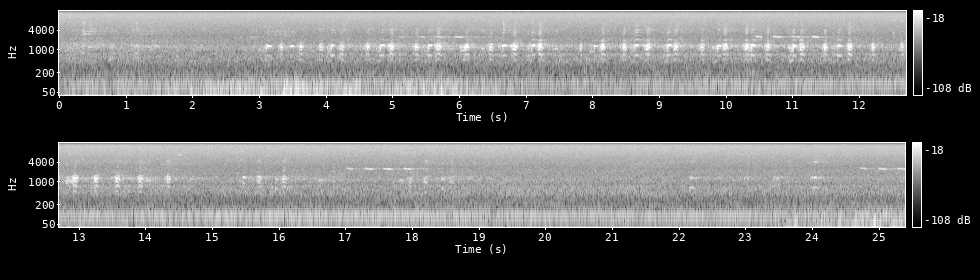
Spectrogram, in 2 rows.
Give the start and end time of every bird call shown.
[0.00, 25.41] Canada Goose (Branta canadensis)
[4.76, 6.46] Tufted Titmouse (Baeolophus bicolor)
[10.26, 11.46] Tufted Titmouse (Baeolophus bicolor)
[16.86, 18.46] Tufted Titmouse (Baeolophus bicolor)
[22.56, 23.76] American Crow (Corvus brachyrhynchos)
[24.56, 25.41] Tufted Titmouse (Baeolophus bicolor)

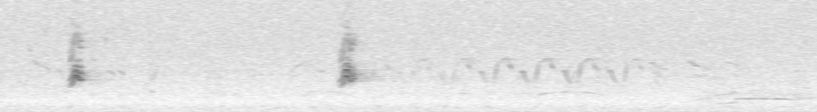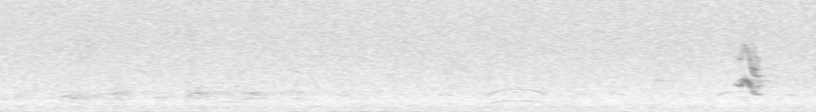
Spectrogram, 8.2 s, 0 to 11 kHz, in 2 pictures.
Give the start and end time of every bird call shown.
[0.29, 0.49] House Finch (Haemorhous mexicanus)
[1.69, 1.79] House Finch (Haemorhous mexicanus)
[1.99, 3.49] Hawaii Amakihi (Chlorodrepanis virens)
[3.49, 5.59] Erckel's Francolin (Pternistis erckelii)
[6.49, 6.89] Chinese Hwamei (Garrulax canorus)
[7.79, 7.89] House Finch (Haemorhous mexicanus)

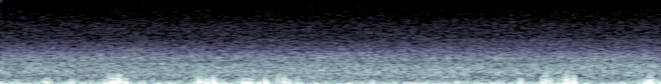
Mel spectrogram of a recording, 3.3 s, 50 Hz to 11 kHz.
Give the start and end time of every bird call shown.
[2.06, 3.31] Northern Cardinal (Cardinalis cardinalis)

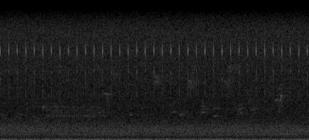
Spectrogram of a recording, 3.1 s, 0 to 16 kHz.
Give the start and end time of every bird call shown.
[1.10, 3.10] Bobolink (Dolichonyx oryzivorus)

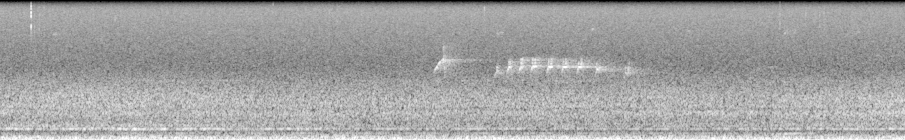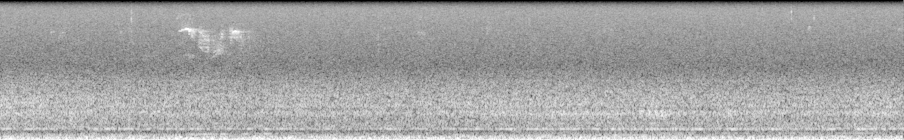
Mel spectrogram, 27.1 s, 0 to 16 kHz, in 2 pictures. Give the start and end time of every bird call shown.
[6.21, 9.71] Great Crested Flycatcher (Myiarchus crinitus)
[16.21, 17.61] Black-capped Chickadee (Poecile atricapillus)

